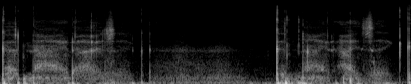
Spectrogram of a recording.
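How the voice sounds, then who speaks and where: A man whispering at a very slow pace over noticeable background noise. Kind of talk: ASMR whispered goodnight list. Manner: whispered.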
